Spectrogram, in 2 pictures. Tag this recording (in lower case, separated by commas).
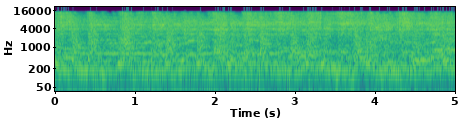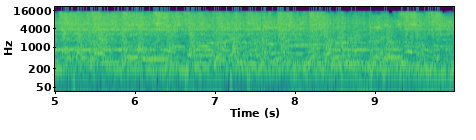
music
